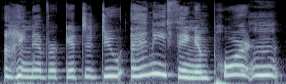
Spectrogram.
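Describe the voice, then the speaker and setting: A woman's voice: extremely high pitch, moderate pace, warm tone, pitched above the performer's own voice. A woman voicing an eager, earnest little girl in a children's storybook, childlike and emphatic. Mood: pouting.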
